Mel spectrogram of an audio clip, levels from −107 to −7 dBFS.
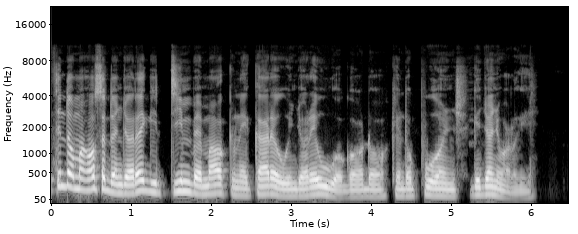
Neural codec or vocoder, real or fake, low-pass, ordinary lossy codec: none; real; 10.8 kHz; none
